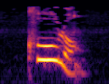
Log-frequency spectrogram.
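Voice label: "窟窿", Mandarin Chinese; chinese-flashcards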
